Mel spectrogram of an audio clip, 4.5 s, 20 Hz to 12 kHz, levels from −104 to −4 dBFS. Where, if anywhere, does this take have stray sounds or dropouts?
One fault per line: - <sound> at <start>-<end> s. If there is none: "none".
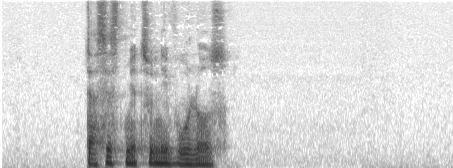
none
